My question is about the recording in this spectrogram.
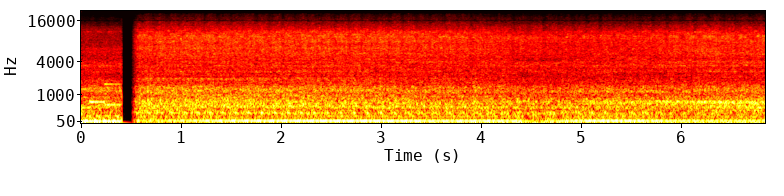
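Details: Ford F150 5.0 V8 idling with a lumpy, uneven beat from a persistent misfire. Compression test shows cylinder 8 at only 55–56 psi versus about 120–135 on the others. Tight valves or a failed engine are suspected.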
